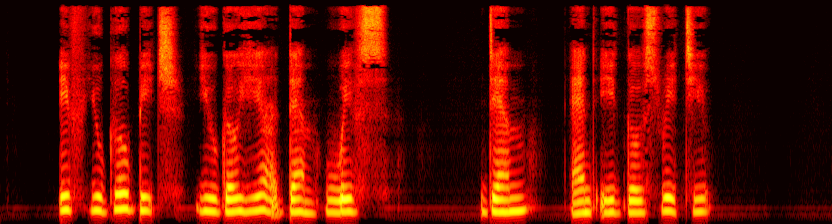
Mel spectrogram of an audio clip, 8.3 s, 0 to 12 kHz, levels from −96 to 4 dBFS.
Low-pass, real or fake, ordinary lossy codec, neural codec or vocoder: 10.8 kHz; fake; MP3, 48 kbps; codec, 16 kHz in and 24 kHz out, 0.4 kbps, LongCat-Audio-Codec, two codebook decoder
